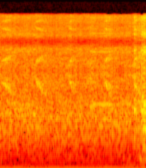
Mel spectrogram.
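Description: Small birds chirping: a series of short, falling chirps, a few each second, over faint background hiss.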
